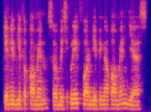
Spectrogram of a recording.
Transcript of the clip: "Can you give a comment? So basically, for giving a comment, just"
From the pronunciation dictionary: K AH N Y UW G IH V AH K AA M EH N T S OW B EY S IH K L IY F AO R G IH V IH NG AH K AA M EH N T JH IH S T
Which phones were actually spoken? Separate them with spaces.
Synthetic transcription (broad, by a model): K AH N Y UW G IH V AH K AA M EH N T S OW B EY S IH K L IY F AO R G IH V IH NG AH K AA M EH N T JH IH S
